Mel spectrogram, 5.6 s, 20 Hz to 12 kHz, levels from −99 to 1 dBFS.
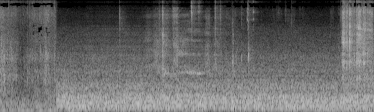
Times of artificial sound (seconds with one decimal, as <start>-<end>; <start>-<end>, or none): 1.3-3.4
